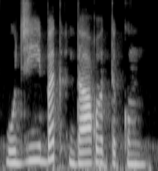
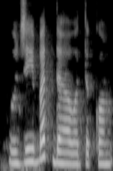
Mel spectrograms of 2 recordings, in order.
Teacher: உஜீபத் அப்படிங்கிறதுல முடிகிறத தா வருது, தாவத்துக்கும் அப்படிங்கிறதுல தால் ஆரம்பிக்குது. இதை இணைச்சி ஓதணும். அதாவது உஜீபத் தாவத்துக்கும் அப்படின்னு ரெண்டுத்தையும் இணைச்சி ஓதணும்.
